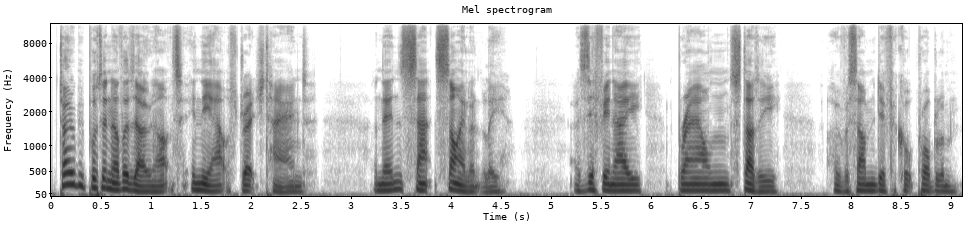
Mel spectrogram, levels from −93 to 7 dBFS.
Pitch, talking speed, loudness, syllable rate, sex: 120 Hz, 145 wpm, -18 LUFS, 5.1 syllables/s, male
